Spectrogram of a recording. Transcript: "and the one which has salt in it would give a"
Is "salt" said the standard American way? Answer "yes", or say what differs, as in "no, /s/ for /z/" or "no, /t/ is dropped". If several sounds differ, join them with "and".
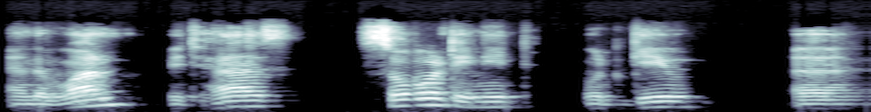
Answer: yes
